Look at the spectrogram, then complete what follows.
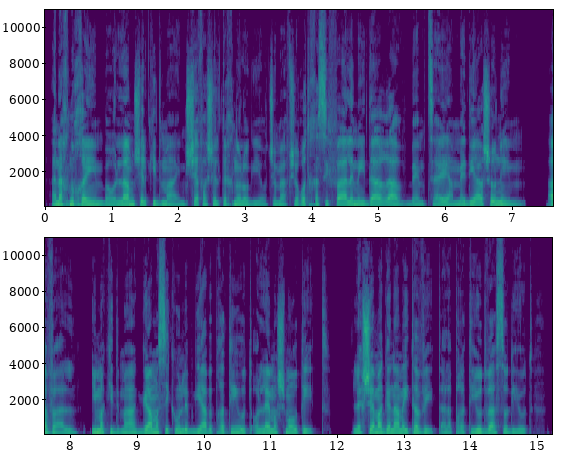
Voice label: İbranice Erkek Ses; İbranice Seslendirme

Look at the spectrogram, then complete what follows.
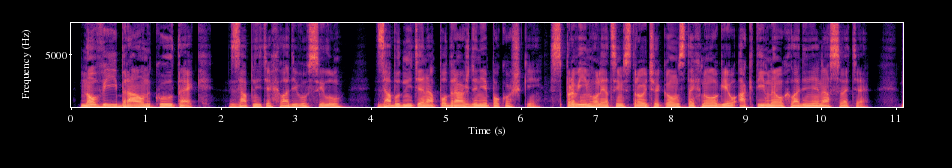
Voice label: Slovakca Erkek, seslendirme; erkek sesler

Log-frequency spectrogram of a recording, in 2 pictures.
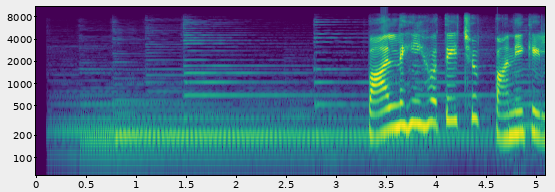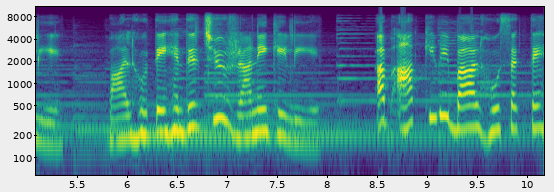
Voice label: Hintce Kadin; seslendirme

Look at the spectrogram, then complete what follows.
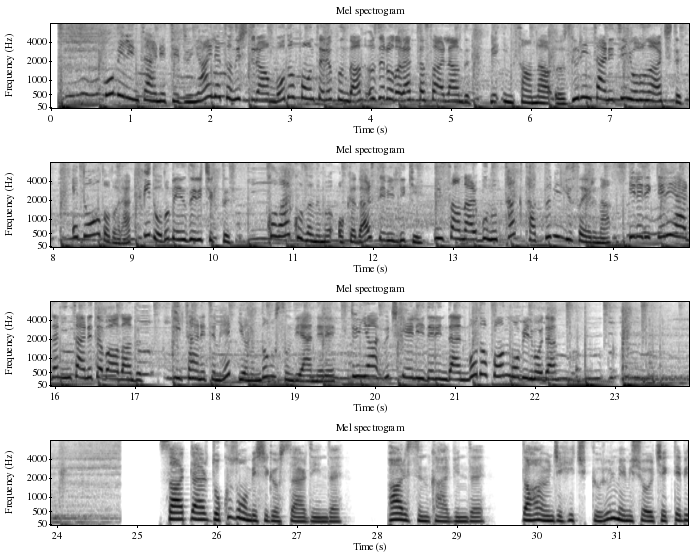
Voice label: kadin sesler, turkce seslendirme

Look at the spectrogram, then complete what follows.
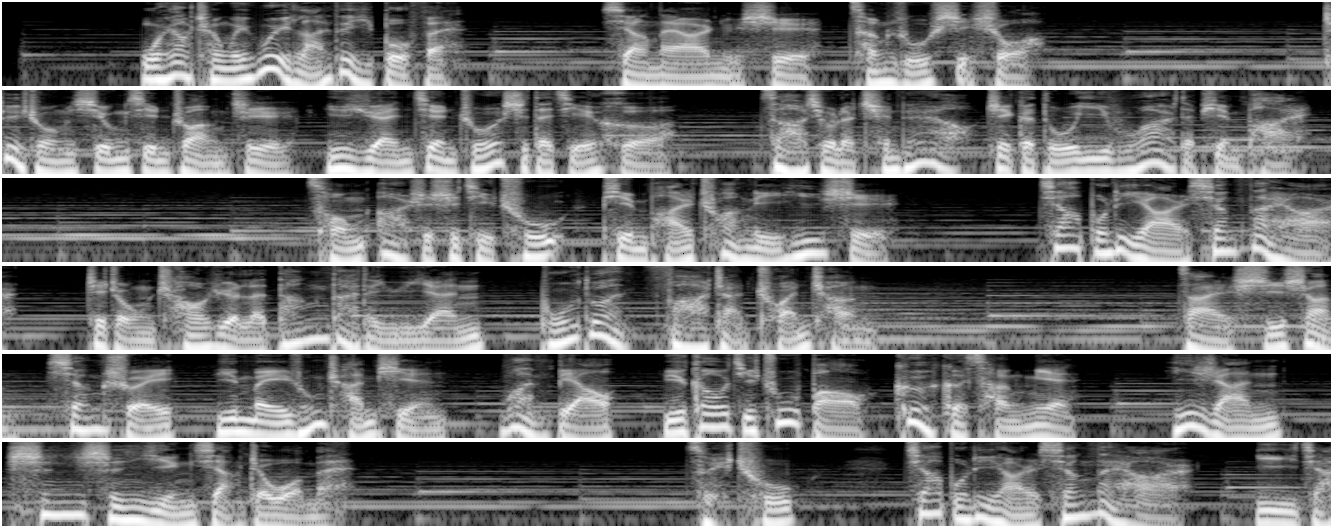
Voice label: Japonca Erkek; seslendirme

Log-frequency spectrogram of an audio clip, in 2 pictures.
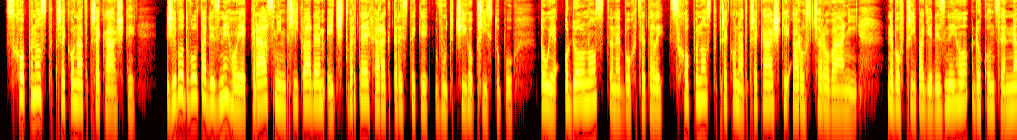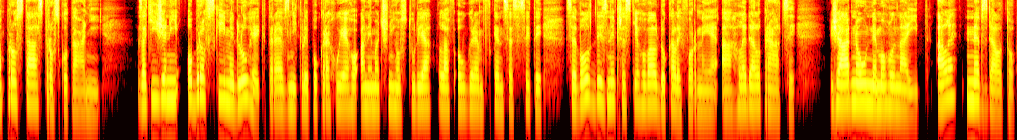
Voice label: Cekce Kadin, seslendirme; Kadın Ses

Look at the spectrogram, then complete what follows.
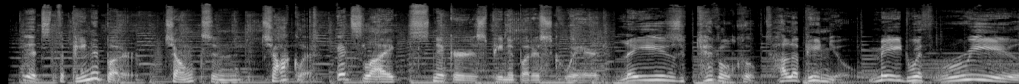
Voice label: Amerikan Ingilizcesi Erkek

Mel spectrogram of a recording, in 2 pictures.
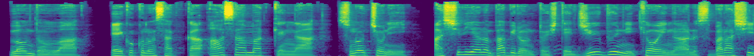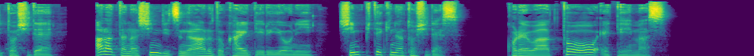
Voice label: Japonca Erkek, seslendirme

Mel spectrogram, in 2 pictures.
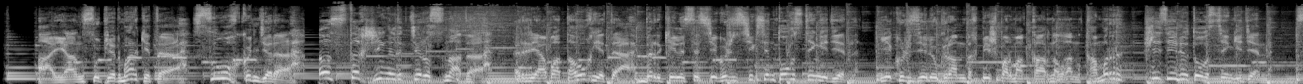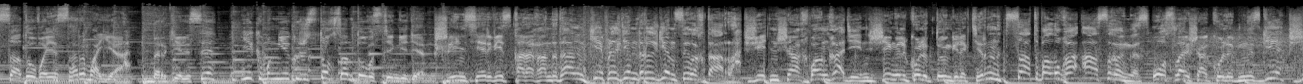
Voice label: Kazakca Erkek

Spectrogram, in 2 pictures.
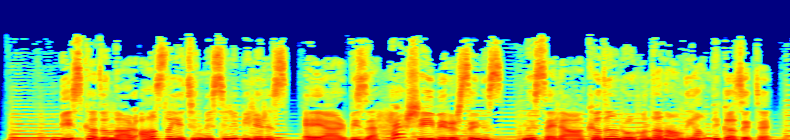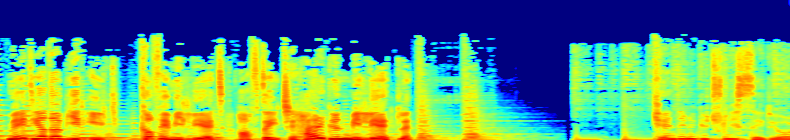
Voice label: turkce seslendirme, kadin sesler

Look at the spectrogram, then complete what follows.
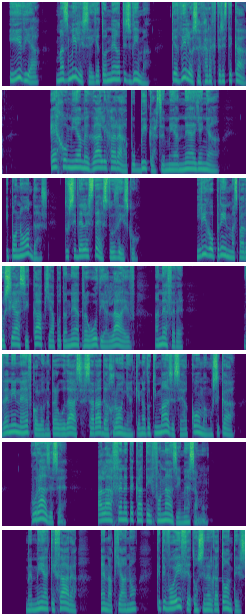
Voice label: Yunanca Kadin, yunanca seslendirme; kadin sesler

